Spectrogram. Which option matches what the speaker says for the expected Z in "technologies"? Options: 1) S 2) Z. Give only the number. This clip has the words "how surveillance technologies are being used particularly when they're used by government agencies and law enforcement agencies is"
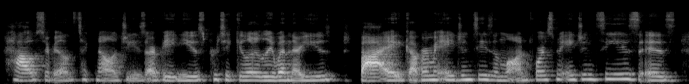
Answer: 2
